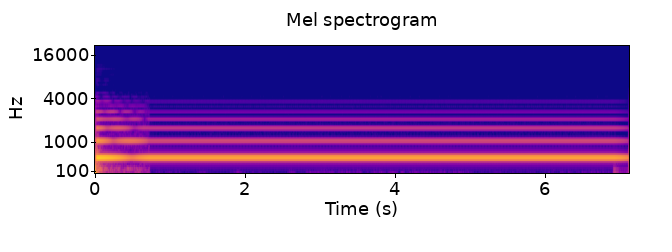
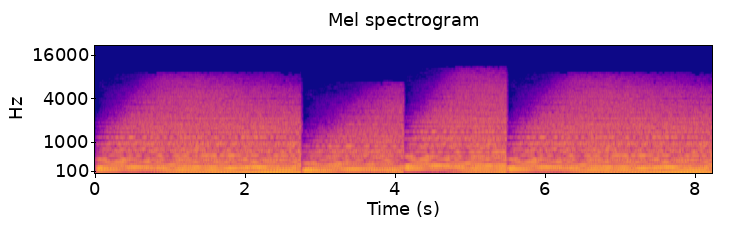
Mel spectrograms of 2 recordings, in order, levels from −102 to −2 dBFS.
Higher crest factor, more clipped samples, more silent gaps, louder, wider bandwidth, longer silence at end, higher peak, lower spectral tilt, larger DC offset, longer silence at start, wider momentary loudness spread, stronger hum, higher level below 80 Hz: about the same, 16 dB vs 14 dB; neither; neither; about the same, -26 LUFS vs -27 LUFS; second, 2.8 kHz vs 9.6 kHz; about the same, 0 s vs 0 s; about the same, -10 dBFS vs -12 dBFS; first, -9 dB/octave vs -7 dB/octave; neither; about the same, 0 s vs 0 s; second, 0 LU vs 3 LU; neither; second, -58 dBFS vs -32 dBFS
